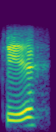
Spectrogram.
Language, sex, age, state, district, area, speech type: Kashmiri, male, 18-30, Jammu and Kashmir, Anantnag, rural, conversation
